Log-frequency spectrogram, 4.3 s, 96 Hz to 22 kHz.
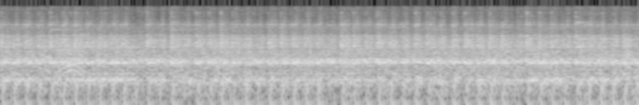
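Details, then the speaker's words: New Predator 420cc 13hp engine swapped onto a Harbor Freight sawmill, replacing the 301cc, idling after first key start: steady, even single-cylinder thump with no misses or knocks; healthy normal idle. "sounds like the other one did you make it go warm up did you start it with the key or did you start it by pulling it"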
